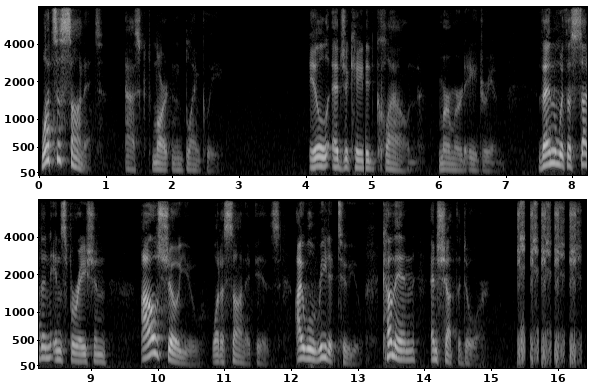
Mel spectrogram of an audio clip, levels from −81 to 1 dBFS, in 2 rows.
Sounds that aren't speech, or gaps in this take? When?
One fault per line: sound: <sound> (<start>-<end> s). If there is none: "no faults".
sound: dropout (4.9-4.9 s)
sound: laugh (15.4-16.4 s)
